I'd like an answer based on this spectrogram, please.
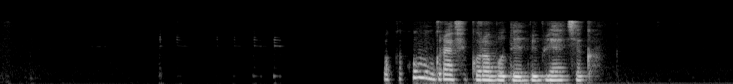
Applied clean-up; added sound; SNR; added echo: neural mask model RNNoise.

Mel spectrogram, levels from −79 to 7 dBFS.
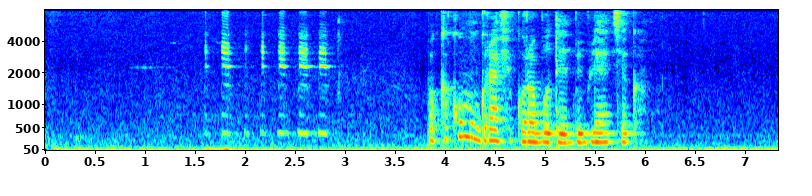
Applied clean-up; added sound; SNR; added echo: neural separator model SepFormer DNS4.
